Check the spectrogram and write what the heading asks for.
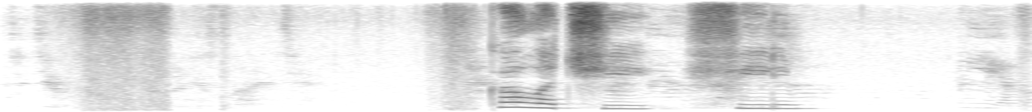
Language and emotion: Russian, neutral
